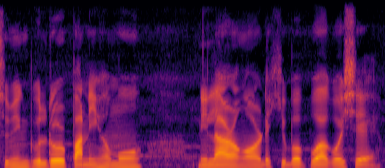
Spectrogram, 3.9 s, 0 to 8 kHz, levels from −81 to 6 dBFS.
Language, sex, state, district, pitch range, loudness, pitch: Assamese, male, Assam, Hailakandi, 115-125 Hz, -20 LUFS, 120 Hz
